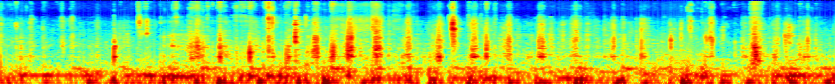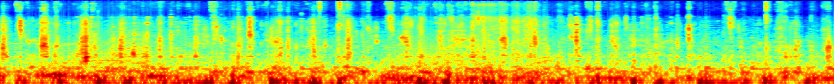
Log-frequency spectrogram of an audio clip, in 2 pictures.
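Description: Close-miked chewing of spicy fried instant noodles with sardines: a dense run of wet mouth clicks, smacks and crunches, over a steady low hum.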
